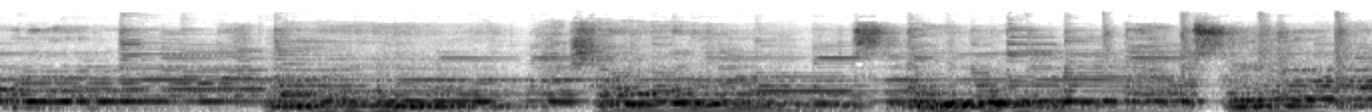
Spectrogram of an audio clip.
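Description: Live band music: a strummed acoustic guitar over bass and a drum kit, with light cymbal hits. A low bass line comes in about two seconds in.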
